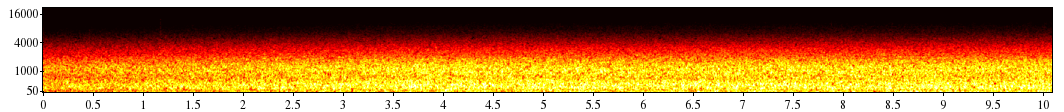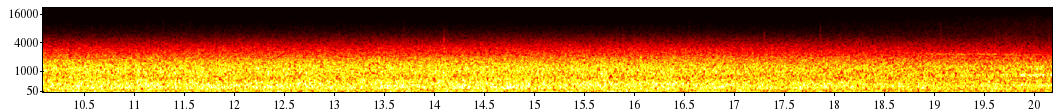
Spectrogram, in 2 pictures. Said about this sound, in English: And then we'll hear further away the sound of the Ho River that drains the rainforest, echoing off the far side of the valley.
